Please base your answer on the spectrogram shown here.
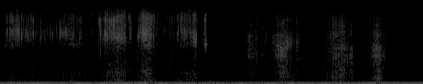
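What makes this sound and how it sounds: A blue silicone-bristle ear pick scratches and rubs a small black foam windscreen on a pin microphone. The result is close, bright, crackly rustling in uneven bursts with short pauses, over a steady low hum.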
